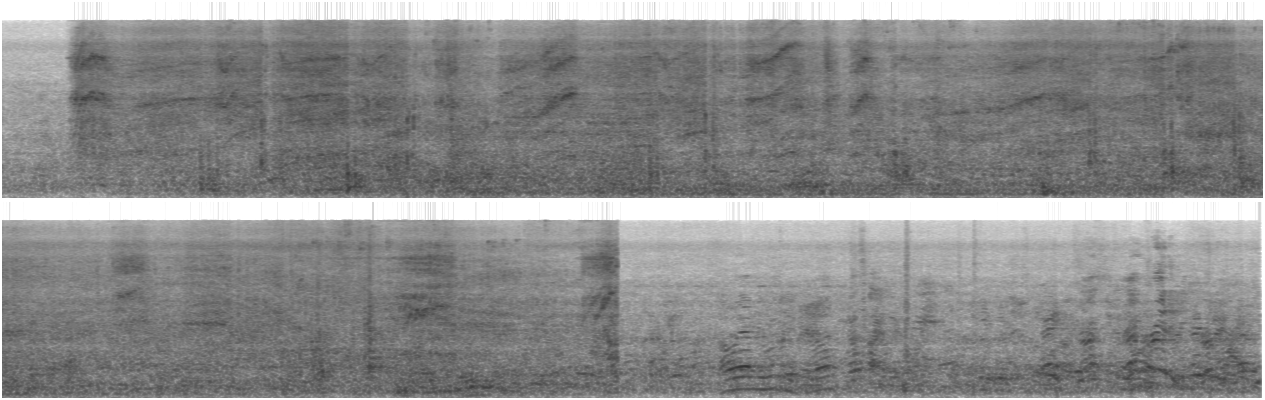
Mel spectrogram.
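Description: Radio-controlled monster trucks racing, their motors whining up and down in pitch over crowd chatter. The race sound cuts off suddenly about three-quarters of the way through, leaving only voices.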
